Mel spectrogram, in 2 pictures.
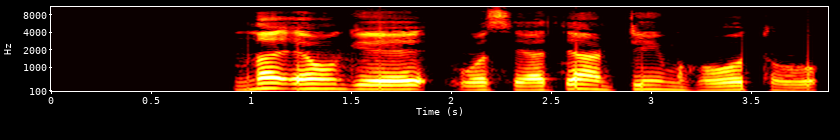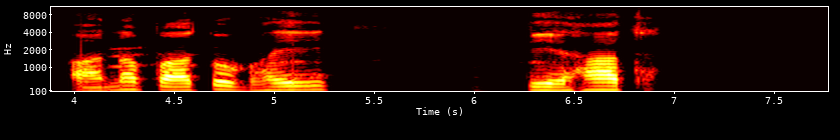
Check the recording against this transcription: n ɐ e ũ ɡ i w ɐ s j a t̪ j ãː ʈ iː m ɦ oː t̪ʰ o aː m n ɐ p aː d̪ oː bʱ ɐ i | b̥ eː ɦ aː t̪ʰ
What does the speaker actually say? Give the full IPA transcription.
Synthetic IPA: n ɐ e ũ ɡ e w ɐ s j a t̪ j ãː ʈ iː m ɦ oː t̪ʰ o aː n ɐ p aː t̪ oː bʱ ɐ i | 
